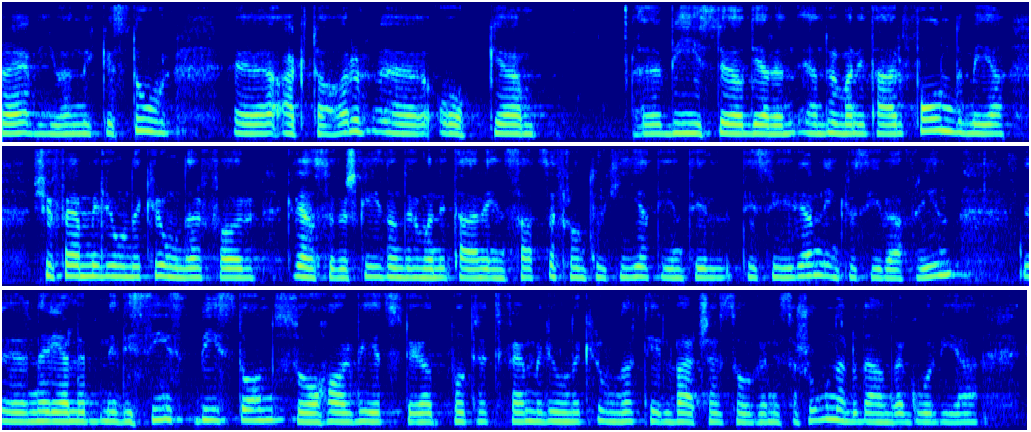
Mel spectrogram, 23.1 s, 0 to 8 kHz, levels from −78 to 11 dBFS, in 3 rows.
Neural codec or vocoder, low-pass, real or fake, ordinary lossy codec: vocoder, 22.05 kHz, 80 mel bands, HiFi-GAN; 7.2 kHz; fake; none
